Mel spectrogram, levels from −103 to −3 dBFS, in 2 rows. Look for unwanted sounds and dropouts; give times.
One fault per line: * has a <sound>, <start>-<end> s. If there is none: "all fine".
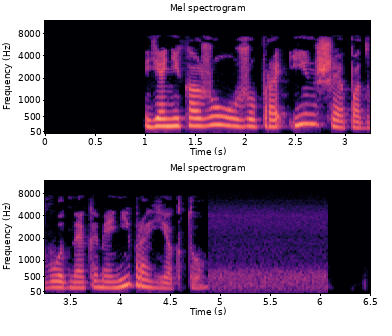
all fine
